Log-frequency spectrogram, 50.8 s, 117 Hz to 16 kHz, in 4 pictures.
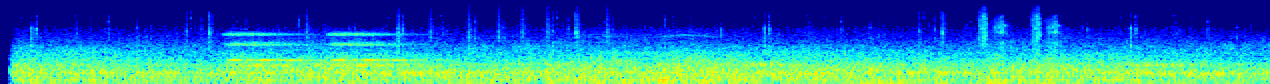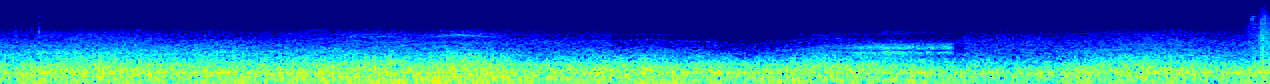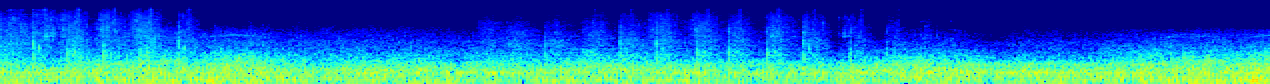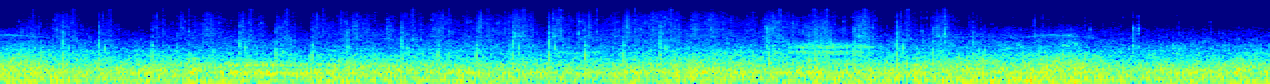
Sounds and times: Outside, urban or manmade: 0.0s - 50.8s.

